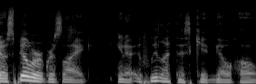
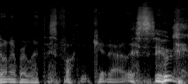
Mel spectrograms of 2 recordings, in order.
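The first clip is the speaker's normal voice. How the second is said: hushed, theatrical stage whisper; 3 semitones lower than usual. Retelling a director reacting at an audition: imitating Spielberg half-whispering. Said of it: "you can hear him whispering".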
